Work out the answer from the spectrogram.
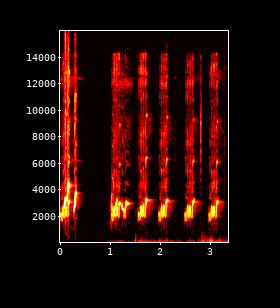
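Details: Kutilang emas, the ruby-throated bulbul, singing lively lure phrases: two sharp rising notes, a pause, then five quick chortled phrases about half a second apart over a faint low hum.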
